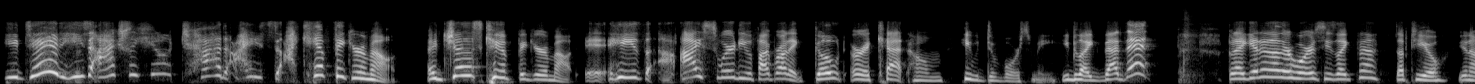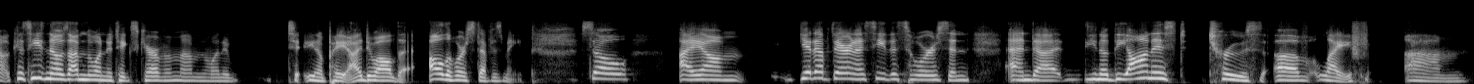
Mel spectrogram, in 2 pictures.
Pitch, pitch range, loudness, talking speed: 235 Hz, 195-290 Hz, -16 LUFS, 220 wpm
